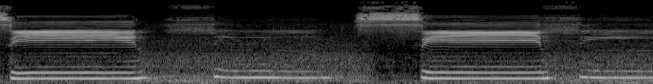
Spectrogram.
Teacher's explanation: دونوں دانتوں کو آپس میں ملانے سے ادا ہوتا ہے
